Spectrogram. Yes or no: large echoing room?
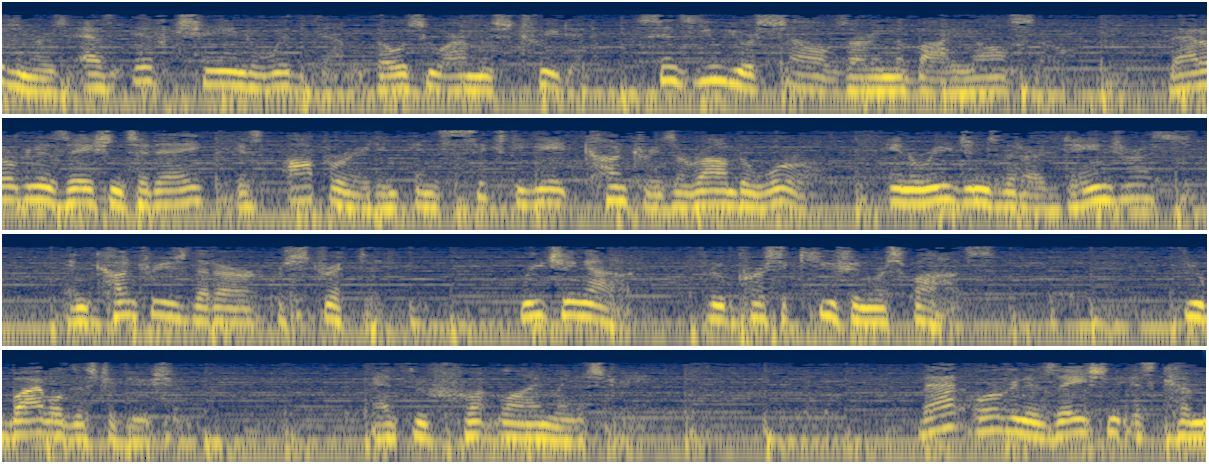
yes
